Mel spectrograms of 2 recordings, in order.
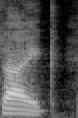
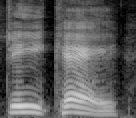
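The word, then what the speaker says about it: Dike: And the Niners did cut Gay yesterday to bring your guy Eddie money back, but it's not pronounced dyke. It is like metaf. It is DK and they got some youth on that wide receiver room.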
